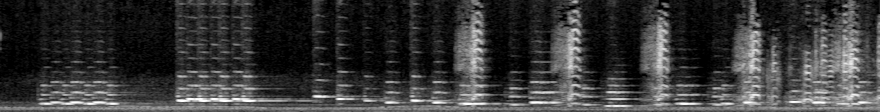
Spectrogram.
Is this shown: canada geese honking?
yes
